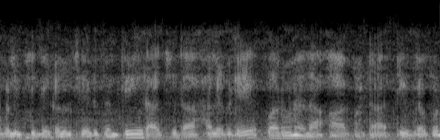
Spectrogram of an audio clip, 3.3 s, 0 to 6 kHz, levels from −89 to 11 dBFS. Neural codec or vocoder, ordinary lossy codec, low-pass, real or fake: codec, 44.1 kHz, 7.8 kbps, Pupu-Codec; Opus, 64 kbps; 5.4 kHz; fake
